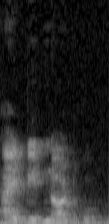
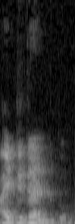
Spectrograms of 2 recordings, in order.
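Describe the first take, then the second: First: "Did not" is said as two full words. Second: "Did not" is contracted into one quick word. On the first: "इसको लंबा लगेगा ना time" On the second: "मतलब और जल्दी"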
